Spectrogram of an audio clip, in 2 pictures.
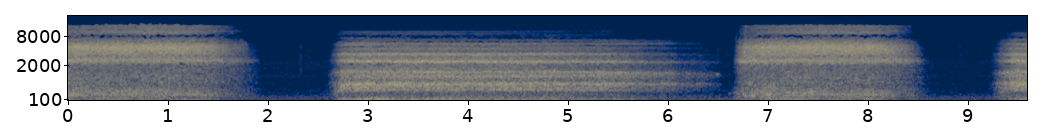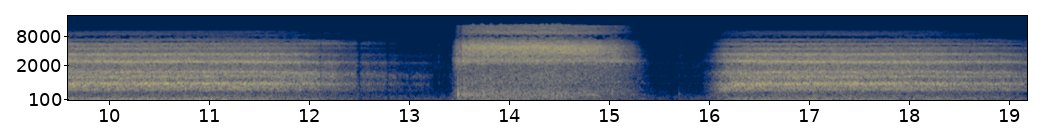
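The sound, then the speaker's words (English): Slow, controlled breathing: three cycles of a sharp, hissy inhale through the nose followed by a longer, softer exhale through the mouth, with brief pauses between, steady and clear with no talking. “Now inhale through your nose a little deeper. Exhale through your mouth for 4 seconds. Inhale nose for 2.”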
